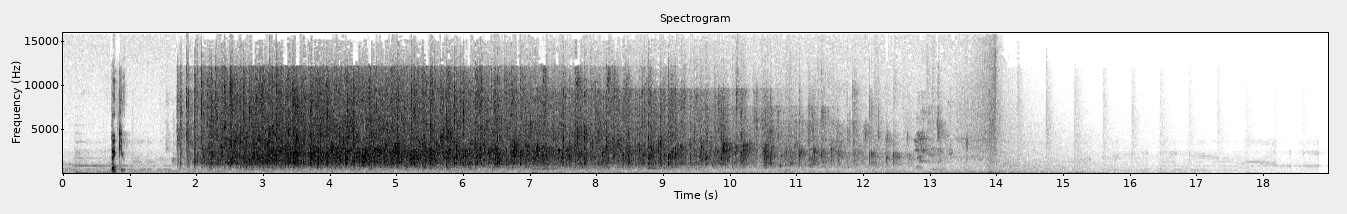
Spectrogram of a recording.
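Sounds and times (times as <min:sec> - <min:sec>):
soft background music: 0:00.0 - 0:18.4
audience applauding: 0:01.7 - 0:13.7.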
